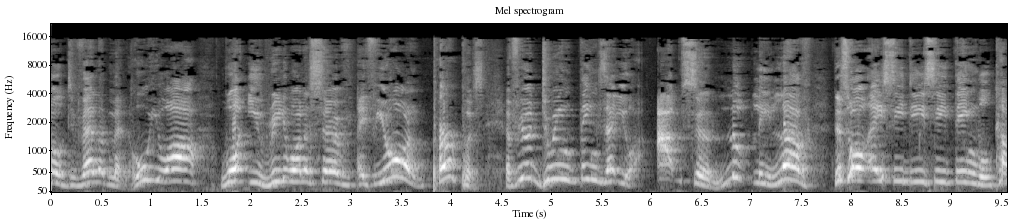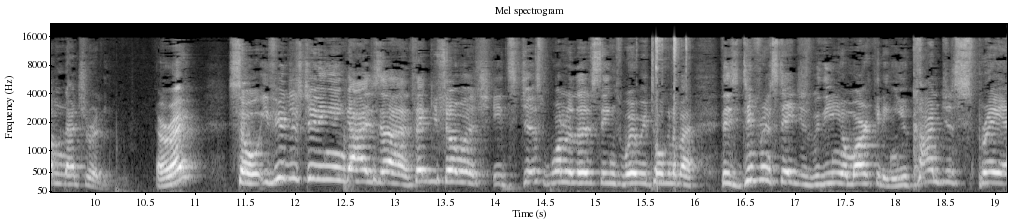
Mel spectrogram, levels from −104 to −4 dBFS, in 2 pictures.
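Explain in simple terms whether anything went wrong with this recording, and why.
Nothing went wrong here.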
